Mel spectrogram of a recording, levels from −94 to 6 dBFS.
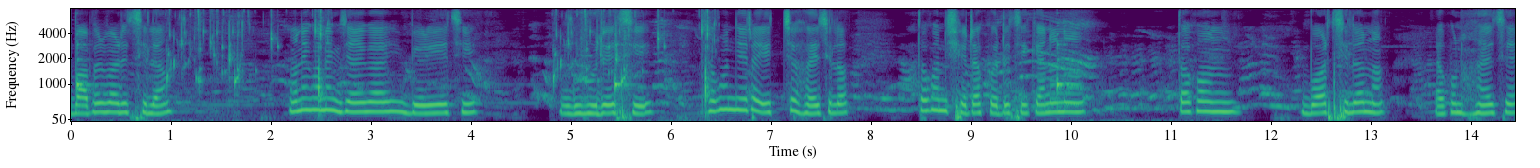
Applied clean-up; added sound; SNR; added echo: none; Drip + Bowed string instrument; 9 dB; none.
